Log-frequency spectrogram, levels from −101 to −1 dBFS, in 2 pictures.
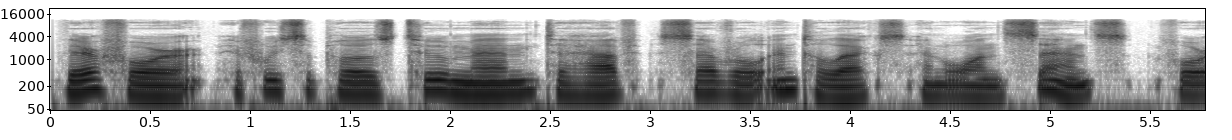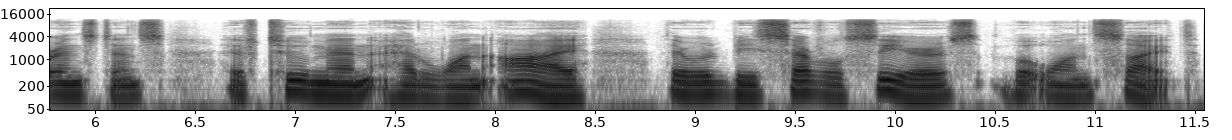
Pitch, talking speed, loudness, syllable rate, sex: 120 Hz, 140 wpm, -17 LUFS, 4.6 syllables/s, male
